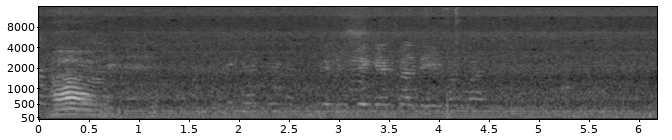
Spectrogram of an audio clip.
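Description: A steady low hum fills the room throughout, with a short, loud high-pitched voice call in the first second and faint voices about three seconds in.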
